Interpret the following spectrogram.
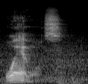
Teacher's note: It's a soft, very short and abrupt H sound.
